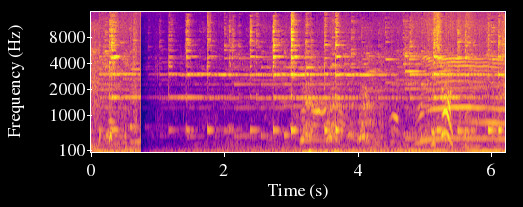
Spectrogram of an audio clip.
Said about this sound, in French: On suit les vaches pour que les vaches aillent à l'étable.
